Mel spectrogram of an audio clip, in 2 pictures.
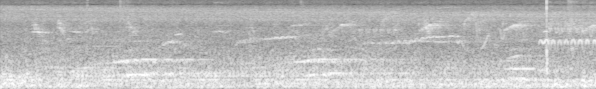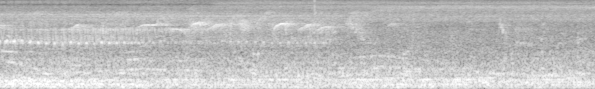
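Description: Outdoor ambience of distant voices and scattered bird chirps over a steady high insect hum. There is a sharp click about four seconds in, followed by a rapid trill lasting about three seconds.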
